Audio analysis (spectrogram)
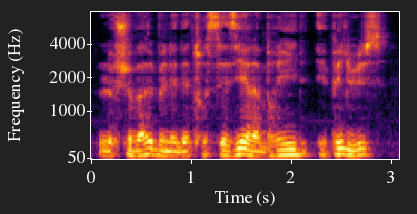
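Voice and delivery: ordinary delivery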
